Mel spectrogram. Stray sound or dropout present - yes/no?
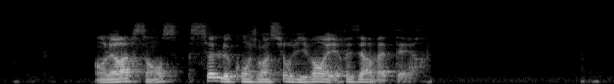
no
